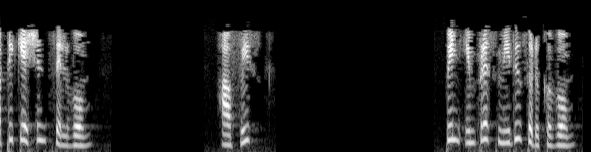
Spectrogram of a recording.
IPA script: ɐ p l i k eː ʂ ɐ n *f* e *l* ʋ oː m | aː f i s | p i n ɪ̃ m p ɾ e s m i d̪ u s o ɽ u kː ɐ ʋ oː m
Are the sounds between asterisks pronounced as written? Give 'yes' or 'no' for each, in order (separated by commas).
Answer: no, yes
